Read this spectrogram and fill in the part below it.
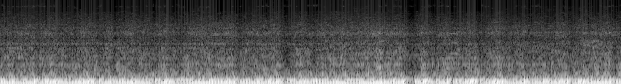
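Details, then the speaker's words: Honda sedan engine running after chain tensioner and valve lash work; it was smoking a minute earlier, and the fuel trim map change toned it down a little. Deep, steady low rumble, even beat, no knocks, rattles or misfires; sounds good, normal running. "the biggest thing was just to know that the car turns on, and it ran. Turned on. You heard it. I mean, it sounds good."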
